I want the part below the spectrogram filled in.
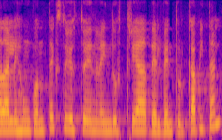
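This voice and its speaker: A woman with a Chilean accent and monotone, flat intonation. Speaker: venture capital investor. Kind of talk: panel discussion.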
